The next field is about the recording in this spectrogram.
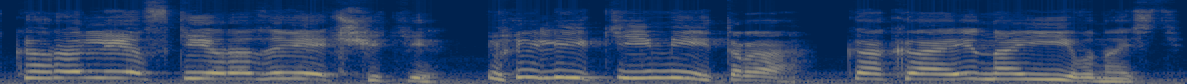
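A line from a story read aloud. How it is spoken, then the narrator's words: Sad trembling voice after sigh. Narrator (Russian): тяжело вздохнув, он печально, дрожащим голосом произнес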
